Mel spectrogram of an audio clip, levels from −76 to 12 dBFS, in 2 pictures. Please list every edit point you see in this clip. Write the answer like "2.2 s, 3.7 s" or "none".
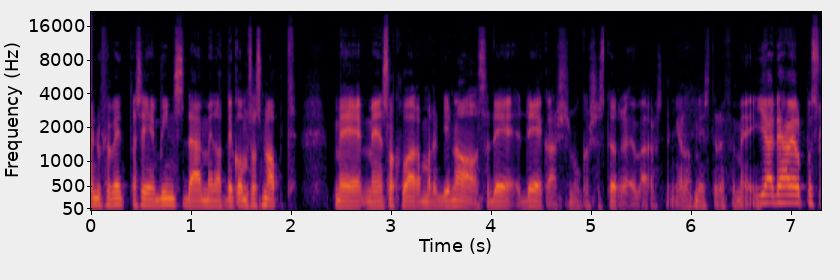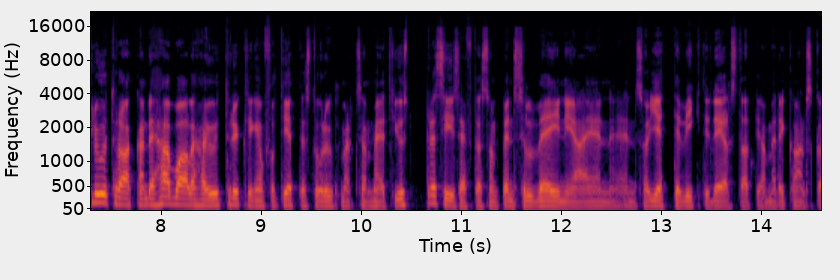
none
